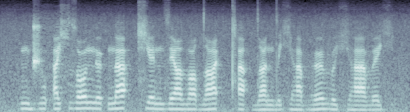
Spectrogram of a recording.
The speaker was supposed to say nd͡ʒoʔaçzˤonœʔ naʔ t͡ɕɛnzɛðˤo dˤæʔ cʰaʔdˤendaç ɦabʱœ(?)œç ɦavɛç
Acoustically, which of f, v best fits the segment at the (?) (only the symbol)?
v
